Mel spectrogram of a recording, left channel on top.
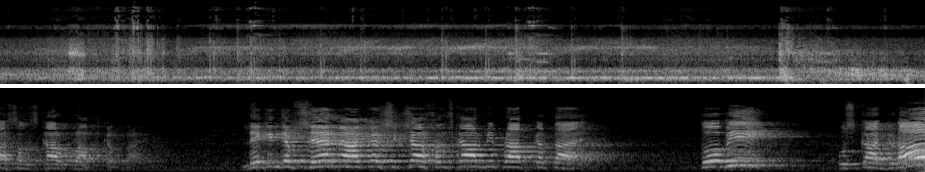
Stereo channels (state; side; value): different; both; correlation 0.00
